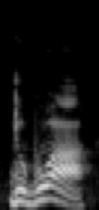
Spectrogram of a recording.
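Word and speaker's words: DuBois: Duo um as you can see the surname Duo is actually um originally a French surname so the correct way to pronounce it would be to say Dua so that would actually lead you to uh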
